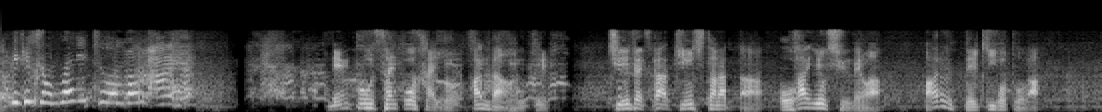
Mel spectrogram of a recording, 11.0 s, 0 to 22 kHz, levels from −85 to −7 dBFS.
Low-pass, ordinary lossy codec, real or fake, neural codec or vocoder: 7.2 kHz; none; fake; codec, 16 kHz in and 24 kHz out, 0.6 kbps, FireRedTTS-2 codec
